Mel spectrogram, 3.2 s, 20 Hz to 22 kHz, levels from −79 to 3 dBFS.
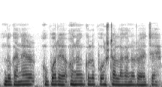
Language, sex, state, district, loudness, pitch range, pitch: Bengali, male, Assam, Hailakandi, -15 LUFS, 135-150 Hz, 145 Hz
